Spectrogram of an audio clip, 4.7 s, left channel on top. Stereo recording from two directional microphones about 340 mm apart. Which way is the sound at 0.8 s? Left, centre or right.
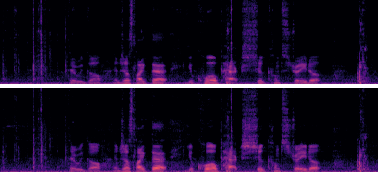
Centre.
